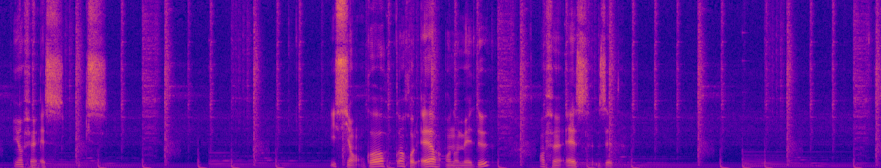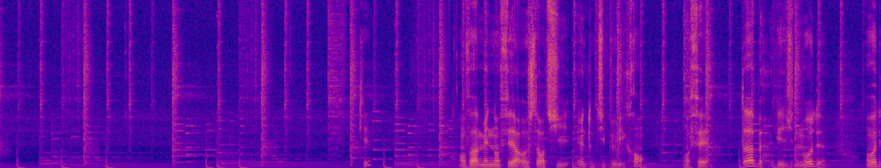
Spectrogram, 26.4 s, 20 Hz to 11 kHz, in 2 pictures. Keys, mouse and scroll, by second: 5.5 ctrl+r, 8.0 s, 13.2 Tab, 13.9 Tab, 14.3 scroll down 2, 14.5 middle click, 15.3 a, 15.6 scroll down 2, 15.9-18.3 middle drag, 18.3-18.9 scroll up 2, 18.9 Tab, 20.0 middle click, 21.0 Tab, 21.5 middle click, 22.2 shift+scroll down 3, 22.7-23.1 scroll up 1, 24.0 Tab.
